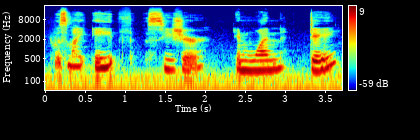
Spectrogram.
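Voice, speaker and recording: A woman's voice: fairly high pitch, slow, creaky, darkish tone, husky. A woman vlogger telling a personal story in a casual, rambling, emotional way, with many fillers.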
